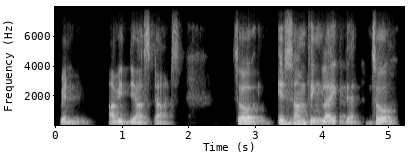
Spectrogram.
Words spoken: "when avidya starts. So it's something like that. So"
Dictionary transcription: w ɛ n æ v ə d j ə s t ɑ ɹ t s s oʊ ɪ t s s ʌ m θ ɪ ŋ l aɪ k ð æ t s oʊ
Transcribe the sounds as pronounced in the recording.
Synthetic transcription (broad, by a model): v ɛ n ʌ v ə d j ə s t ɑ ɹ t s s oʊ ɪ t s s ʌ m t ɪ ŋ l aɪ k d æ t s oʊ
